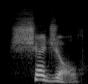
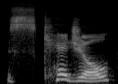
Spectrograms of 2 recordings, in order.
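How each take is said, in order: First: The word is said in a British accent. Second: The word is said in an American accent. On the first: "In British English, they call it schedule" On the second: "In American English, they call it schedule"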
